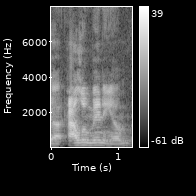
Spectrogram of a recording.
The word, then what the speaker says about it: aluminium: So they have hilarious little bends on their words, like aluminium. Okay, whatever. Maybe it's spelled or seems to want to sound that way, but I say aluminum, but aluminium, right?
